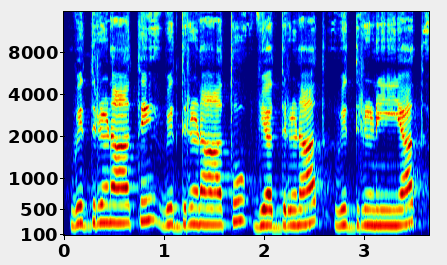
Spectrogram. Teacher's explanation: धातु में तो दीर्घ रिकार सुनाई पड़ रहा है, पर रूप चलाते समय ह्रस्व रिकार हो जाता है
